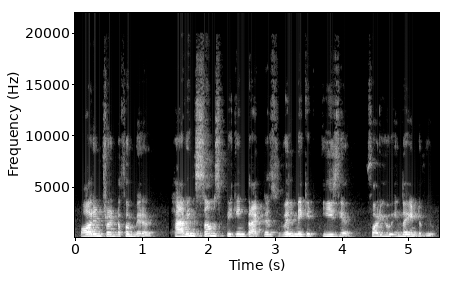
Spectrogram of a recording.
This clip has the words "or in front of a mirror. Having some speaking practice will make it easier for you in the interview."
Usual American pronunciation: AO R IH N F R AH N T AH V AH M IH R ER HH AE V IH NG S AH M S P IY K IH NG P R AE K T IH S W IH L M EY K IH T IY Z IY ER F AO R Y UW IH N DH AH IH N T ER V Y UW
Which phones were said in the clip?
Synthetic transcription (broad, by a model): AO R IH N F R AH N T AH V AH M IH R ER HH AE V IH NG S AH M S P IY K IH NG P R AE K T IH S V IH L M EY K IH T IY Z IY ER F AO R Y UW IH N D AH IH N T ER V Y UW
